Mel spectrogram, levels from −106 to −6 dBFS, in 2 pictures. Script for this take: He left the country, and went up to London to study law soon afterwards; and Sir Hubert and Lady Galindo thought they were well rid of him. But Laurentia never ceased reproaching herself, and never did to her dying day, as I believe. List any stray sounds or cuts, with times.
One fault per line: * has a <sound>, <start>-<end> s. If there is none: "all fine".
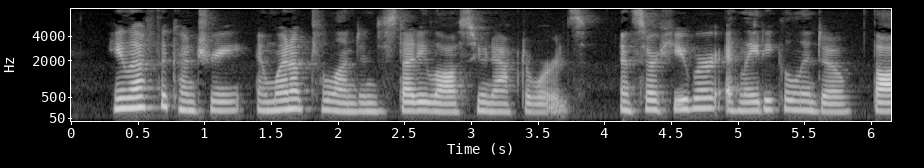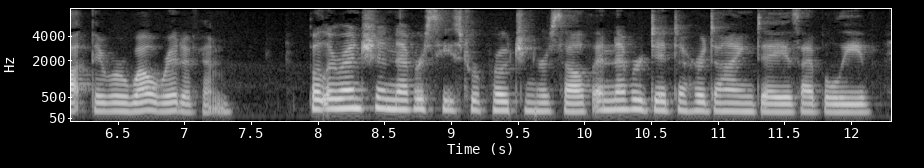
all fine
